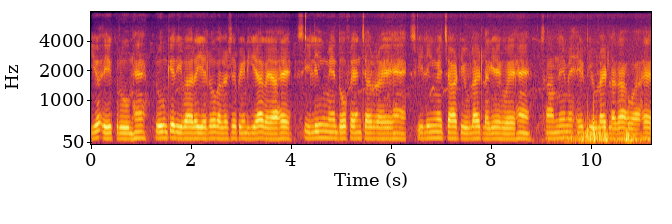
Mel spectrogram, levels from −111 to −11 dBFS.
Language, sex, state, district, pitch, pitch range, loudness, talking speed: Hindi, male, Arunachal Pradesh, Lower Dibang Valley, 130 Hz, 125-135 Hz, -19 LUFS, 185 wpm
